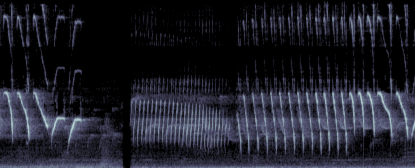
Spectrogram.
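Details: Canary singing: a few falling whistles, a short silence, a harsh buzzy trill, then a long rapid series of sharply descending notes.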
